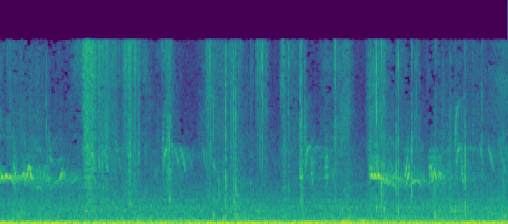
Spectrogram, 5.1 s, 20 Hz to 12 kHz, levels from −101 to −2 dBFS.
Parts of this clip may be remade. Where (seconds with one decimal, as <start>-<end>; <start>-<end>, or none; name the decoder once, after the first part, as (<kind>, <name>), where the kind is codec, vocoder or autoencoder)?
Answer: none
